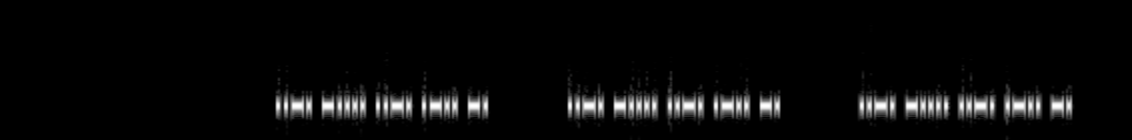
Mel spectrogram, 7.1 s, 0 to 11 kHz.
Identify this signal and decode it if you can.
Morse code, heard as a keyed tone, about 49 wpm, 700 Hz. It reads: F6FLN F6FLN F6FLN
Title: DXCC-100 Call Signs - 5 Characters - Repeated 3x - 50wpm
